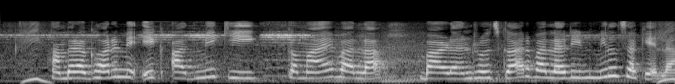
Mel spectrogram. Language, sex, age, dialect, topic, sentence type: Bhojpuri, female, 18-24, Northern, banking, question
